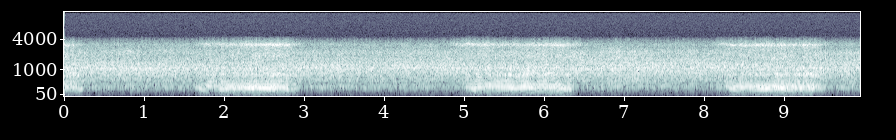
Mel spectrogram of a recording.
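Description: Three soft, rough snores on breaths in, spaced about four seconds apart, with steady background hiss: ordinary sleep snoring.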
